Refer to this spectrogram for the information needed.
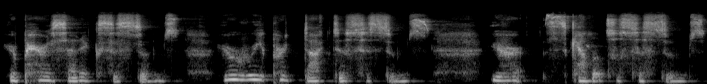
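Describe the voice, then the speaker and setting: A woman leads a guided healing meditation, her voice breathy and mostly half-whispered. She speaks very slowly, drawing out each word and pausing between repeated phrases. Her pitch sits a little low for a woman. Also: fairly bright tone.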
